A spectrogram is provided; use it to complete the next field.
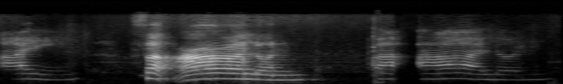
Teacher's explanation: the ain comes deep down from the throat. So that makes a very thick sound.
